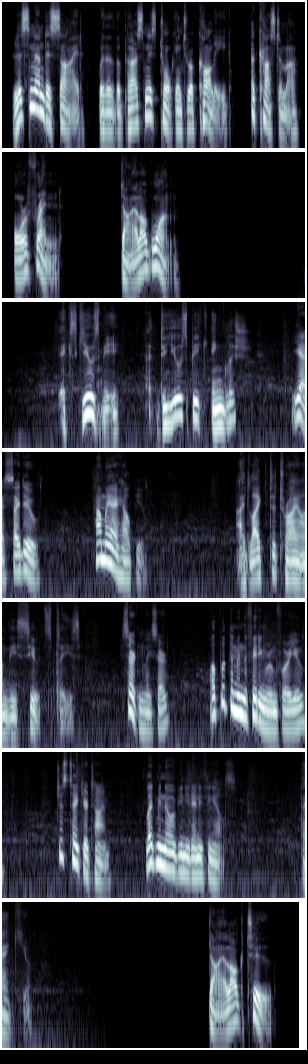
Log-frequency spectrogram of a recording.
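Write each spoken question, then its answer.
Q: Listen and decide whether the person is talking to a colleague, a customer, or a friend.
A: a customer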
